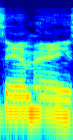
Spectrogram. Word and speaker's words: Samhain: All right, so Sam Hain is pronounced Samhain.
